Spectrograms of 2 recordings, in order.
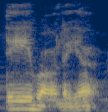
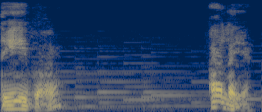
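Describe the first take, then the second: First: The words merge into one without a gap. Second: Two words are said with a small gap. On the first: "two words joined together without a gap" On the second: "there is a small time gap"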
